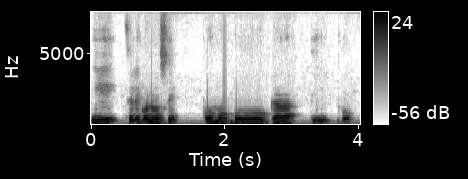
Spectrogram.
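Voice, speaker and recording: A man's voice: a little high, lively intonation, very slow, faint music behind. Dull-sounding man teaching grammar. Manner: asks and answers his own questions, reads poems aloud. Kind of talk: grammar lesson.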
